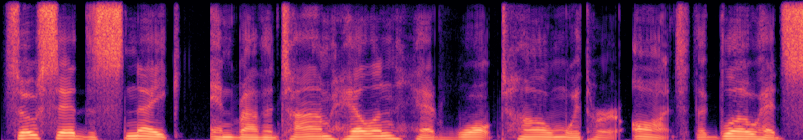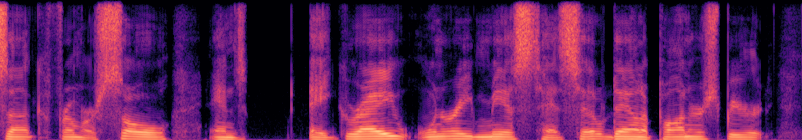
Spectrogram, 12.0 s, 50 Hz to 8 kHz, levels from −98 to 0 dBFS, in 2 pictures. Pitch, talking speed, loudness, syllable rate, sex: 125 Hz, 165 wpm, -20 LUFS, 3.8 syllables/s, male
